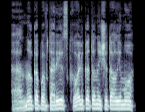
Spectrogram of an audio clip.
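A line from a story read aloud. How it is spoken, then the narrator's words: Through gritted teeth. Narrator (Russian): Трактирщик процедил сквозь зубы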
